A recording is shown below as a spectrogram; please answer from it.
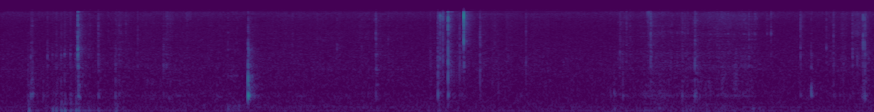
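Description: Faint, scattered clicks and taps of a tape-runner adhesive dispenser being applied to the back of a paper piece, with a pair of clicks a little past the middle. The runner is getting to the end of its adhesive.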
